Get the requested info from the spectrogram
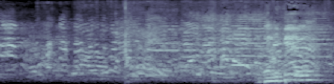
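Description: Crowd of spectators chattering and calling out, many voices overlapping, with one sharp knock about one and a half seconds in and a louder low shout near the end.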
